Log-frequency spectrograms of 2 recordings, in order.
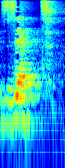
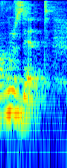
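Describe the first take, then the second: First: Vous is dropped, leaving only a z sound. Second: Vous is said fully, linked to êtes. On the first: This is a very casual, familiar form. "de manière très familière, là, on va dire zette" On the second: This is the ordinary everyday form. "on fait une liaison, hein"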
